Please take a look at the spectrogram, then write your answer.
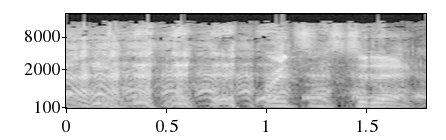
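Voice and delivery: drawn out through a laugh. Real, not acted.

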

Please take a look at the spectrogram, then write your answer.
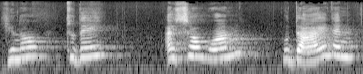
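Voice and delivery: high, quick, fretful retelling; hammed-up nervous storyteller, high and quick; praying man's anxious tale. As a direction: rush out the news of the dead man, pitched high.

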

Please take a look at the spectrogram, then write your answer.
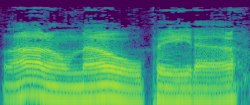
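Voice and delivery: very slow, drawled cartoon voice; Family Guy character impression. Shown as a demonstration. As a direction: draw each word right out like a cartoon sidekick.

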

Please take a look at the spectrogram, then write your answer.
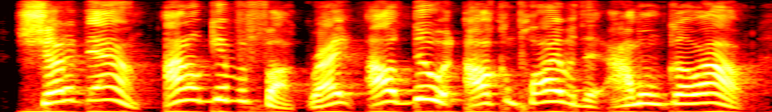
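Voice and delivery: high, forceful, heated outburst; really riled and insistent; worked up. Real, not acted. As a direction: fire off defiant, exasperated short bursts. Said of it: "I got a little worked up there".

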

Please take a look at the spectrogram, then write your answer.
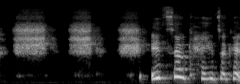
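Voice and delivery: hushing then high comforting okay; soothing owner. Retold or imitated. Owner at the workshop hushing the whining dog, high soothing. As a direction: shush and soothe like an anxious owner. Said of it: "They're like".

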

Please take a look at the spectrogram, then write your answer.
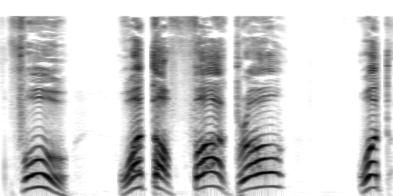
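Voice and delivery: mock outraged disbelief; incredulous. Comedian reacting to friend forgetting shirt, high and incredulous.

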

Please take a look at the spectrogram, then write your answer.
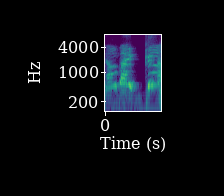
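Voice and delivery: high, breaking mock sob on the words; retold crying. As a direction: replay the moment you cried on the phone. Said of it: "Like, I was crying on the phone".

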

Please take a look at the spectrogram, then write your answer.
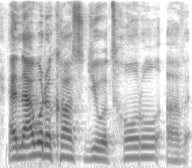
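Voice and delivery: normal talking voice

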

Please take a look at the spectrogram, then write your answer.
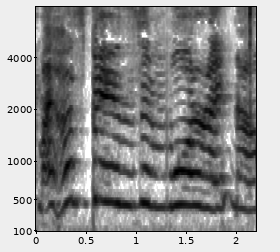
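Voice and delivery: high, drawn-out mock character voice; hammed-up movie woman, stretching every word out high; movie-character accent. Co-host mimics the married woman Baxter took home, exaggerated movie-character accent. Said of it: "that accent, that character".

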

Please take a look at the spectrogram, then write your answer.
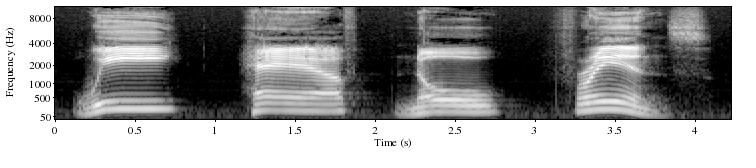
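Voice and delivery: each word drawn out, very slow and weighty; slow solemn quote. Acted. Commentator quoting Doctor John Henry Clarke, very slow and solemn. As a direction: let it land like a proverb, slowly.

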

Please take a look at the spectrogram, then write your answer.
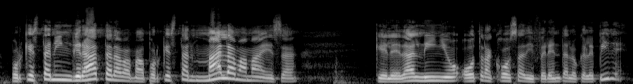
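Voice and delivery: normal talking voice

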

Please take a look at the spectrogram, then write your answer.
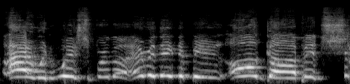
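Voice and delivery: high squealing goblin shout; high goblin yell; pig goblin voice. Retold or imitated. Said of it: "the pig goblin's all like".

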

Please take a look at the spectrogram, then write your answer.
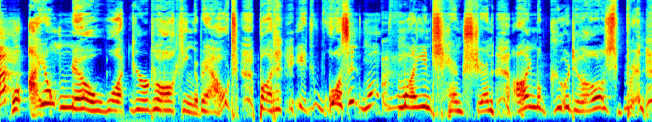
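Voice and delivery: slow, labored mock American accent on the R's; imitated American accent. Husband defending himself in a therapy scene, imitated bad American accent. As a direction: stumble through a bad American accent, drawn out. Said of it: "it's the R's".

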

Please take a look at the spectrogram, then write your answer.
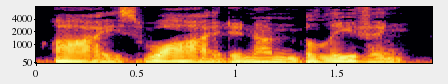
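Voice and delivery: usual speaking voice

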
